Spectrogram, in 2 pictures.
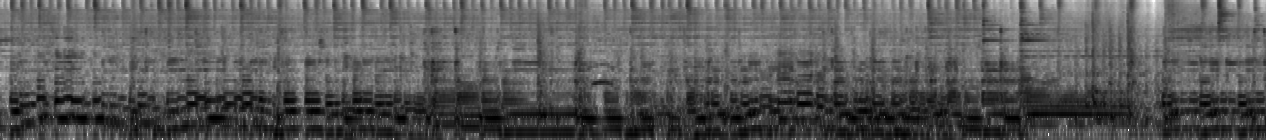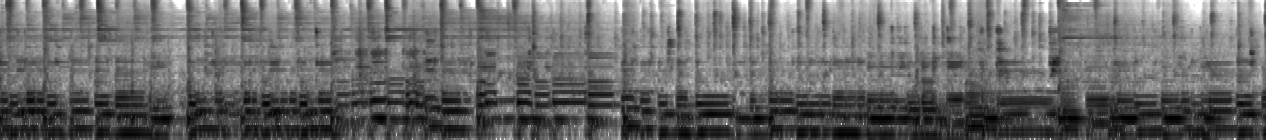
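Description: Live blues band playing an instrumental passage: electric guitars, electric bass and drum kit.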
